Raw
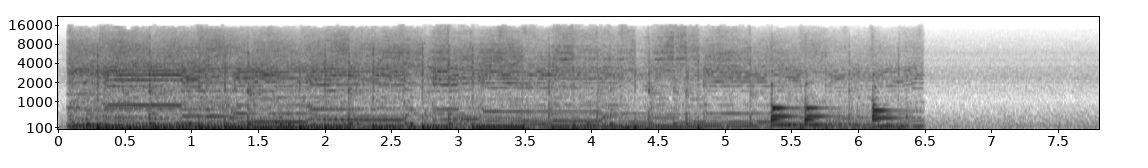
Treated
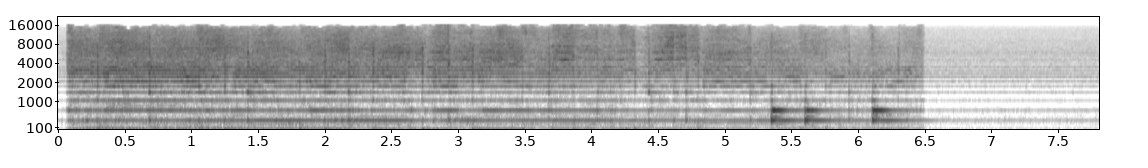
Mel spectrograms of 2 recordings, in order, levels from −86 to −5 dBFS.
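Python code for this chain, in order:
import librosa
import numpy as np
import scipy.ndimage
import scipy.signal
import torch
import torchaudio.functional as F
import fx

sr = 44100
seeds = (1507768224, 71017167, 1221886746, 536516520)

y = fx.riaa(x, sr, side='recording')
y = fx.robotise(y, sr, hz=352.0)
y = fx.hum_notches(y, sr, base_hz=50, count=7)
y = y * librosa.db_to_amplitude(-4.5)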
